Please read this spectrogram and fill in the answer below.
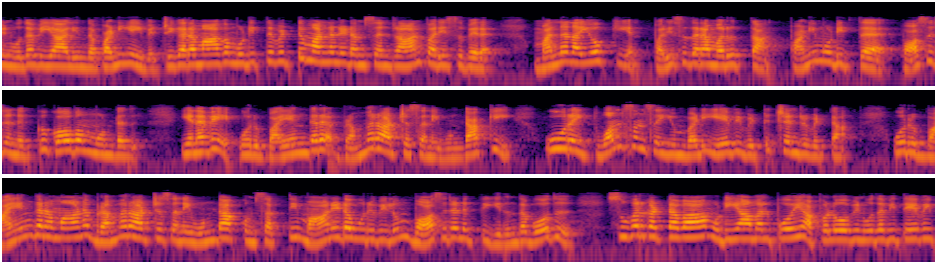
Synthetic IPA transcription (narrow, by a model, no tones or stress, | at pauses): ɪnʊðɐʋɪjaːlɪnd̪ɐpɐɳɪjɐɪʋɛʈrɪɣɐɾɐmaːɣɐmʊɽɪt̪ːɯʋɪʈːɯmɐnːɐnɪɽɐmsɛndraːnpɐɾɪsɯpɛɾɐ | mɐnːɐnɐjoːkːɪjɐnpɐɾɪsɯðɐɾɐmɐɾɯt̪ːaːnpɐɳimʊɽɪt̪ːɐpaːsɯɾɐnɯkːɯkoːbɐmʊɳɖɐðɯ | ɛnɐʋeːʔɔɾɯbɐjɐŋɡɐɾɐbɪɾɐmːɐɾaːʈrɐsɐnɐɪʊɳɖaːki | uːɾɐɪt̪ʊʋɐmsɐmsɛjːɯmbɐɽieːʋiʋɪʈːɯt͡ʃːɛndrɯʋɪʈːa̰ːn | ɔɾɯbɐjɐŋɡɐɾɐmaːnɐbɪɾɐmːɐɾaːʈt͡ʃɐsɐnɐɪʊɳɖaːkːɯmsɐk̚t̪imaːnɪɽɐʊɾɯʋɪlɯmbaːsɪɾɐnɯkːɯɪɾɯnd̪ɐp̬oːðɯ | sʊʋɐɾkɐʈːɐʋaːɐmʊɽɪjaːmɐlpoːjɐpːɔloːʋɪnʊðɐʋit̪eːʋɐɪ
